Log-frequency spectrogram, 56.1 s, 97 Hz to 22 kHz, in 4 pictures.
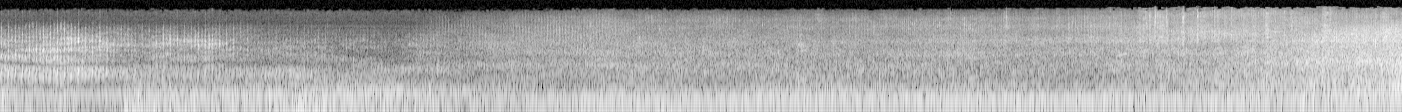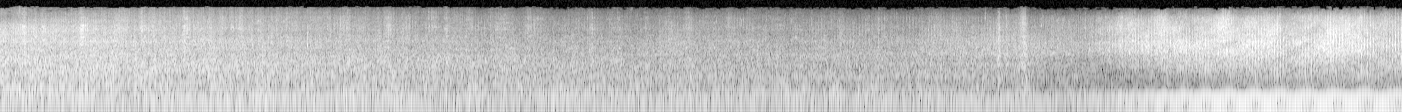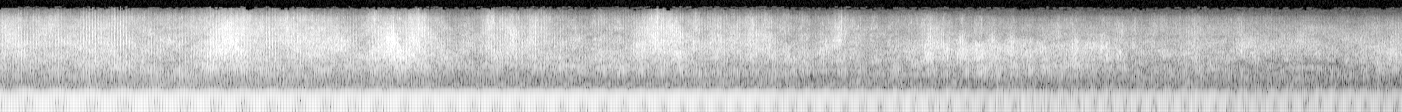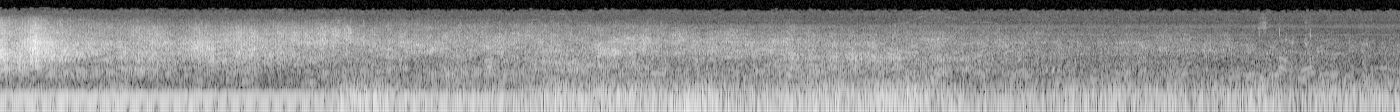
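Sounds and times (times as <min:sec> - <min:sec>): propeller plane engine at full throttle: 0:00.0 - 0:56.0.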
